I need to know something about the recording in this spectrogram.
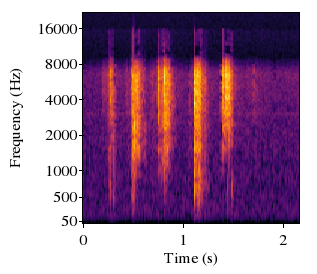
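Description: Tarot cards being shuffled by hand: five short swishes about a third of a second apart.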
